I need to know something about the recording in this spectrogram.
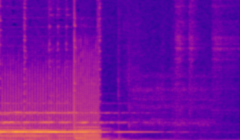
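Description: Layered trap melody playing back from the software instruments: sustained synth and piano-type notes with a flute line on top. Playback stops suddenly about a second in, leaving a short fading tail.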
